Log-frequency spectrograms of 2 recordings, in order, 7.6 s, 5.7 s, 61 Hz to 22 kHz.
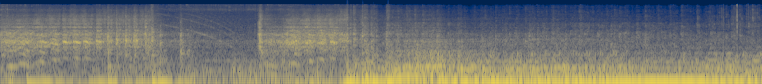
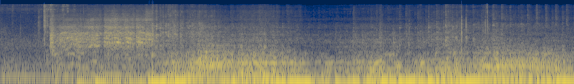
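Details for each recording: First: Ford Crown Victoria 4.6 DOHC with low compression, replaced IAC, TPS, plug wires, plugs, coil packs, now running a swapped ECU: after a short crank it catches cleanly into a steady, even low idle; normal start. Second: Ford Crown Victoria 4.6 DOHC V8 with low compression, after new injectors, plugs, coil packs: fires up into an uneven, lumpy idle with irregular stumble; misfire.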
